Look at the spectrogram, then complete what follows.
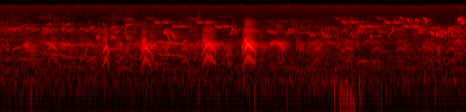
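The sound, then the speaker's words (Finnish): A large flock of geese honks and calls in a dense, overlapping chorus, with a few louder calls standing out against a steady background of other birds, as the geese fly at different heights and most of them come down onto the surface of the water. “Ja no nyt kun katsoo kiikarilla, niin koko kiikarin täydeltä ne hanhia tässä oikealle eri korkeuksilla, ylhäällä ja alhaalla.”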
